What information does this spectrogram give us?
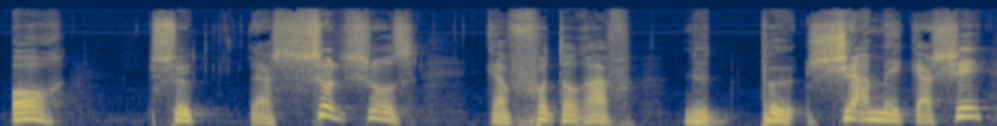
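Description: Slow, hesitant older woman. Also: deep voice, sing-song. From raised in Spain. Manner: slow, hesitant, many pauses and fillers. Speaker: interview guest, war photographer. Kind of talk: reflective interview answers.

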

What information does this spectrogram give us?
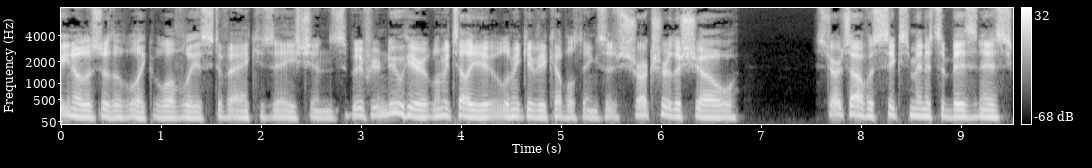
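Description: A man with a creaky voice hosting a bedtime podcast, rambling along in a meandering, halting way and interrupting himself. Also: mid-range voice, a bit bright, dry recording, studio quality. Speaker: podcast host.

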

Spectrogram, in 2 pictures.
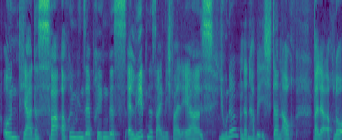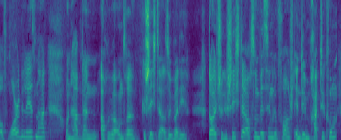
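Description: Interview guest: young woman, relaxed and chatty, full of fillers and quick laughs. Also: on the high side. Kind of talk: casual conversational interview.

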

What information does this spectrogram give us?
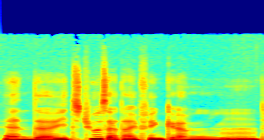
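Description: A woman's voice: fairly high pitch, steady tone, slow pace, creaky, mellow. A woman with a French accent, a native French speaker, answering interview questions conversationally and discursively, searching for words in English. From France, born in Lebanon. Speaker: brand co-founder, interview guest.

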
